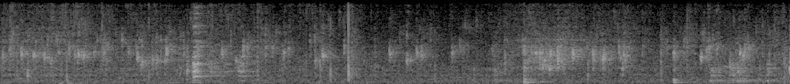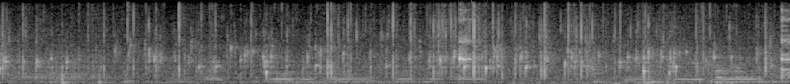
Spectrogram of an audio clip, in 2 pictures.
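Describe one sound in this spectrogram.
Eggplants sizzle and crackle in hot oil in a pan.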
